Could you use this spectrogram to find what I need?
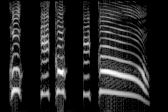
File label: japanese rooster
